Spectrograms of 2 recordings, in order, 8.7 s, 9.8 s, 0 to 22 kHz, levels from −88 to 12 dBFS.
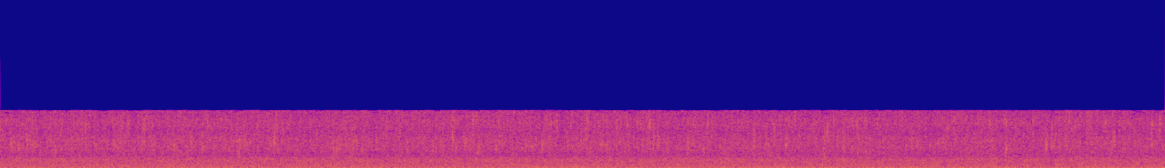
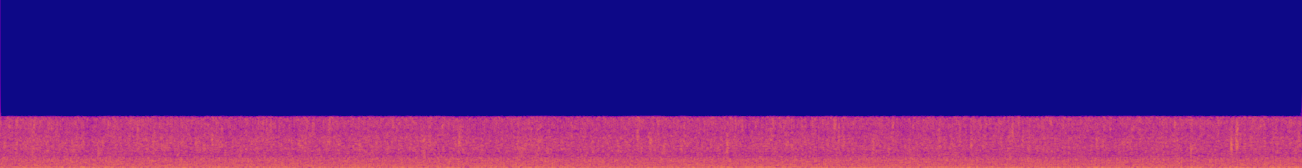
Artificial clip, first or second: second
